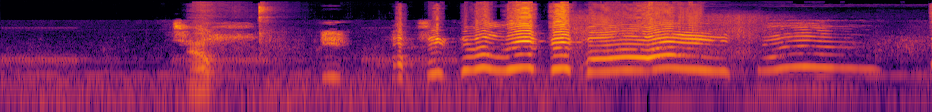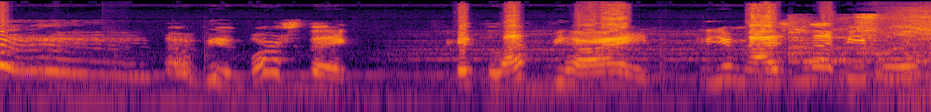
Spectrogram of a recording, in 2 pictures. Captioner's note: laughter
